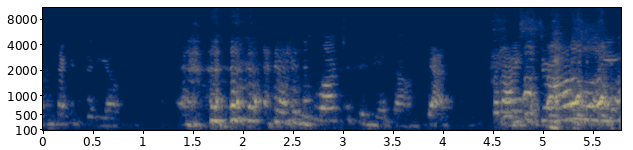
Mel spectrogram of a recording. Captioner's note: overlapping laughter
